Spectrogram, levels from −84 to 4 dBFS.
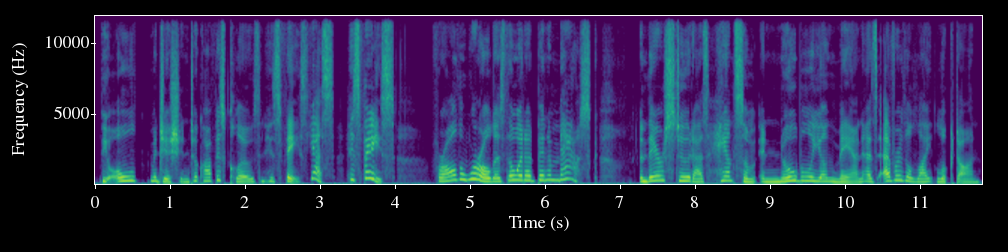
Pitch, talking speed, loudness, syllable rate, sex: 260 Hz, 195 wpm, -18 LUFS, 4.8 syllables/s, female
